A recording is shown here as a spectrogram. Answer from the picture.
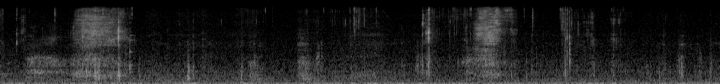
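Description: A person chewing and biting cheese sausage and rice close to the microphone, with two louder noisy bursts, about a second in and just before five seconds in, and scattered small clicks.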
